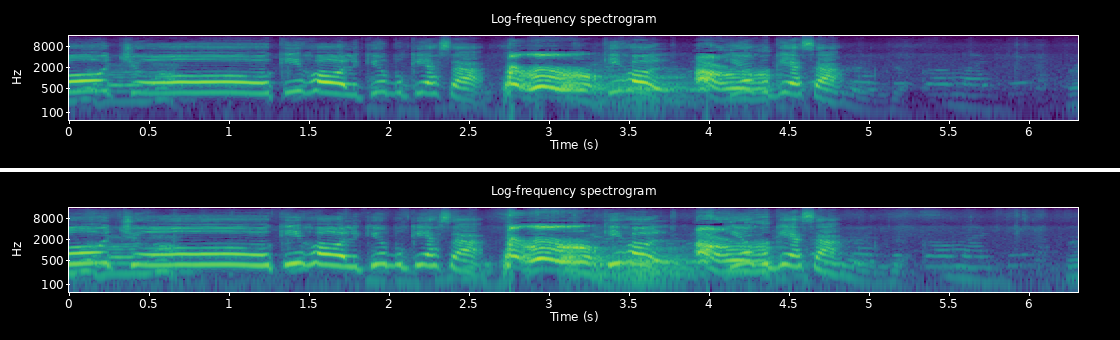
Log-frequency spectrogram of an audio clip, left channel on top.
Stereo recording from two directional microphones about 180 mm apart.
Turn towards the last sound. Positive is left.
turn(degrees=10)  # may be behind; listen again after turning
